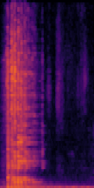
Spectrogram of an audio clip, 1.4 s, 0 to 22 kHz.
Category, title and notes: Sound effects > Other mechanisms, engines, machines
Woodshop Foley-073
bam, bang, boom, bop, crackle, foley, fx, knock, little, metal, oneshot, perc, percussion, pop, rustle, sfx, shop, sound, strike, thud, tink, tools, wood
